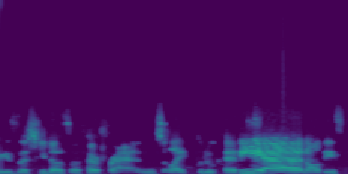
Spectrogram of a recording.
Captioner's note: speaking foreign language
